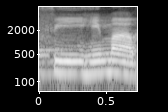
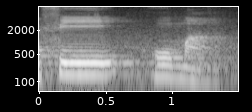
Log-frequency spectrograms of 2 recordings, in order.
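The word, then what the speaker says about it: فيهما: Kenapa baca hima? sebelumnya ada huruf ya mati fi, eh, fi. Ha, cuma mati ya tu tak ditulis kat atasnya. Okey. Maka sebab tu bacanya fi hima bukan fi huma. Untuk meringankan sebutan.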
